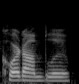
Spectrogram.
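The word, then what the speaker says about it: Cordon Bleu: at oh gosh I'm going to butcher like cordon blue there you go you I think you said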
